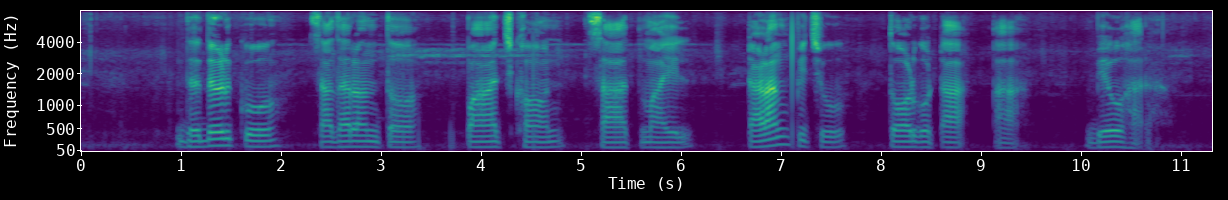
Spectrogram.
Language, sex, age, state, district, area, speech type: Santali, male, 18-30, West Bengal, Purba Bardhaman, rural, read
